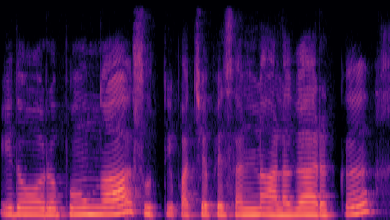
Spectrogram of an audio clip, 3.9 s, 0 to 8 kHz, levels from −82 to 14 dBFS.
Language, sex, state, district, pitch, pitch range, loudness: Tamil, female, Tamil Nadu, Nilgiris, 235 Hz, 225-250 Hz, -16 LUFS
